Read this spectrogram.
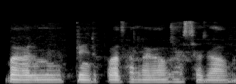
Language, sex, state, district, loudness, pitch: Hindi, male, Bihar, Sitamarhi, -20 LUFS, 110 Hz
